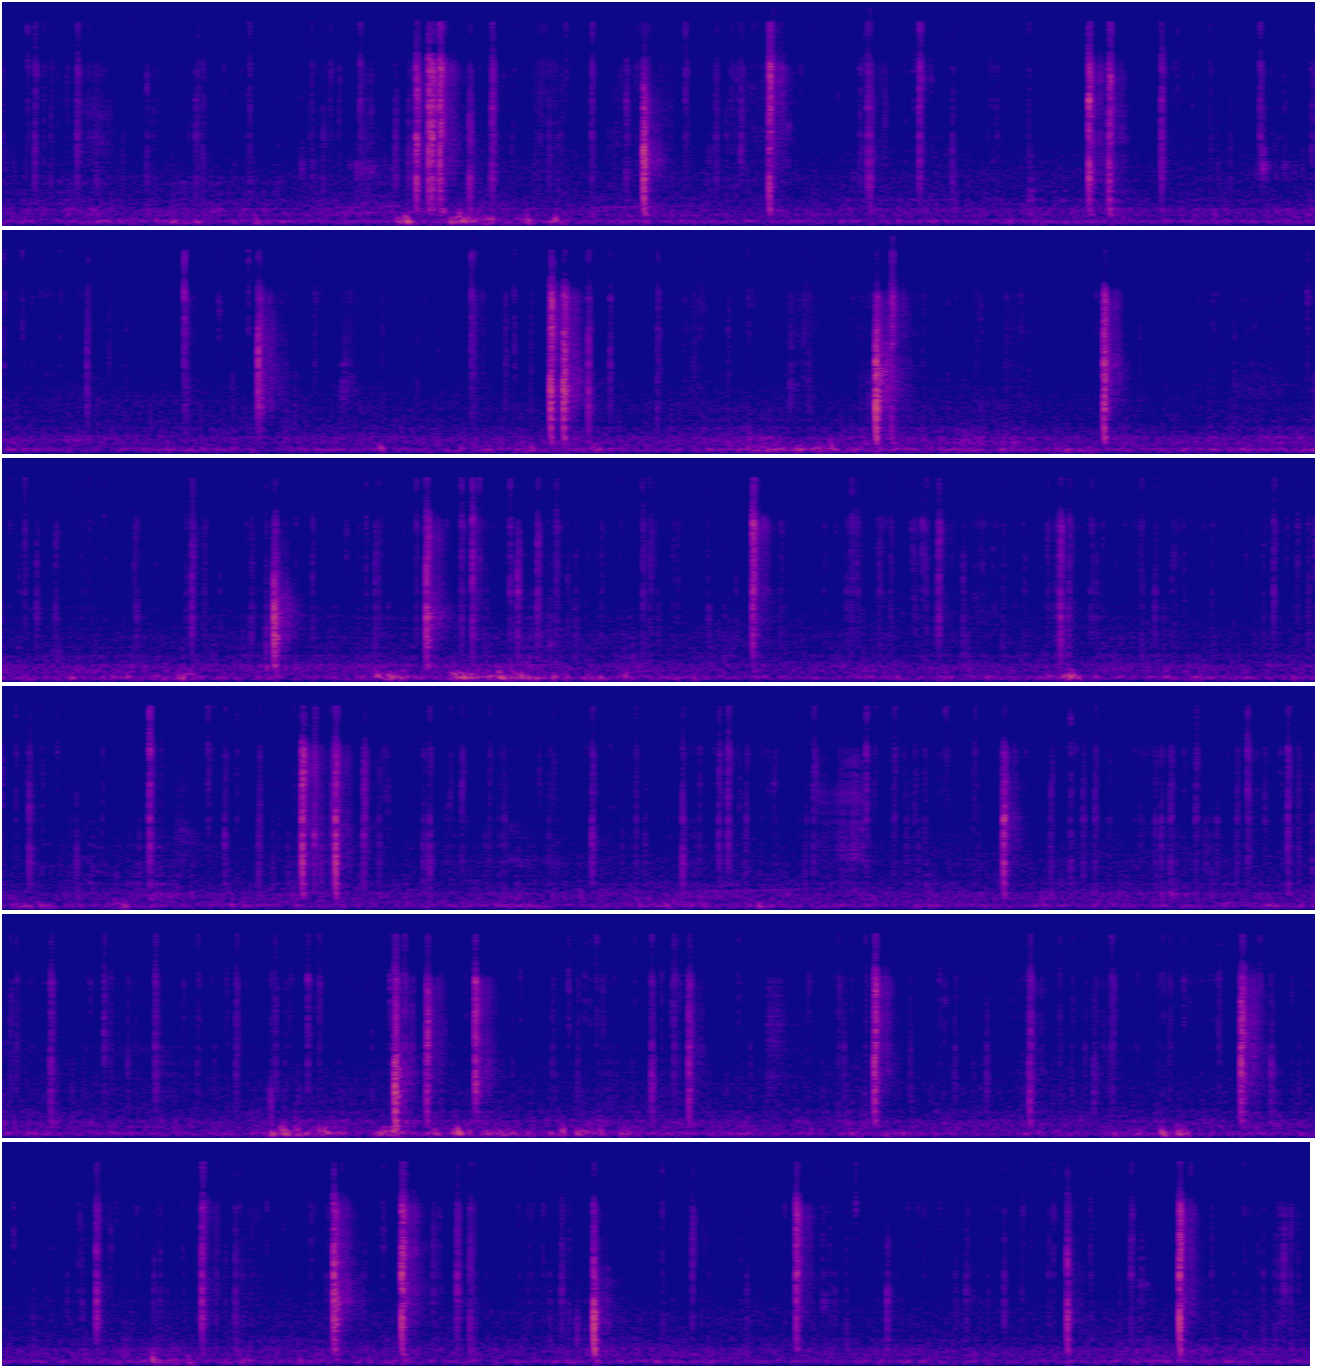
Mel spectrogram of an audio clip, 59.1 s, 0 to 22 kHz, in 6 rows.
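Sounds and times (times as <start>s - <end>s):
logs crackling in fireplace: 0.0s - 59.0s
low rumble of fire: 0.0s - 59.0s.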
